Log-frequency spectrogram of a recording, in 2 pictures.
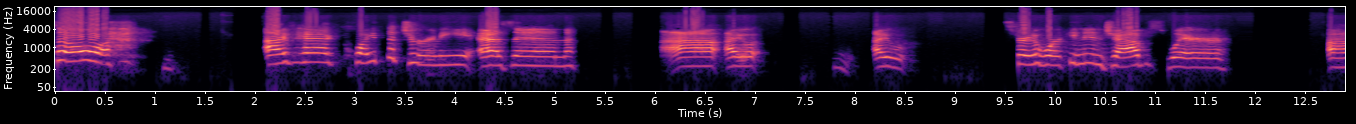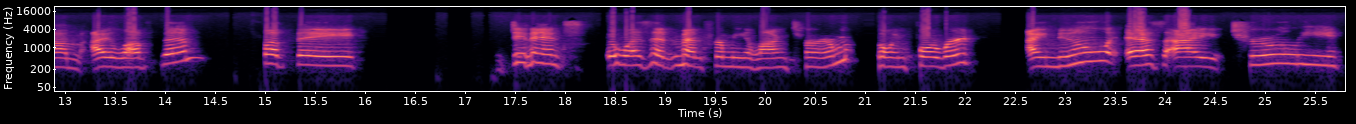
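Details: Adult woman with cerebral palsy who finds long phrases hard to say; dysarthric speech in cerebral palsy.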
